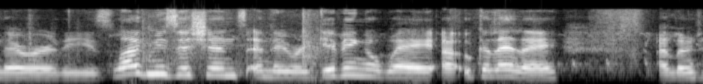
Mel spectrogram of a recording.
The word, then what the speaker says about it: ukulele: And there were these live musicians and they were giving away a ukulele. I learned how to say it properly. It's not ukulele, it's ukulele.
